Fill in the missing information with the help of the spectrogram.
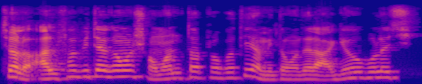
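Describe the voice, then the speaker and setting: A man with a sore throat teaching a math lesson softly, coaxing students with questions as he works problems. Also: on the high side, expressive, fast, dull audio. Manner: coaxing, asks students questions, mixes English math terms.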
